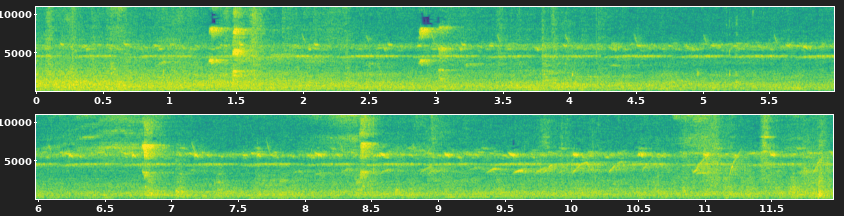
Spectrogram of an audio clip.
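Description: Steady outdoor background noise with a thin, high, unchanging whine like insects, a few sharp clicks or knocks, and faint bird chirps near the end.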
